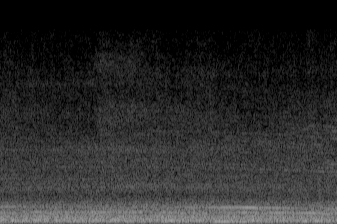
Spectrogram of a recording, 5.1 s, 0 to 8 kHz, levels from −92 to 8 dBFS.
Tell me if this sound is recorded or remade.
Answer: recorded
